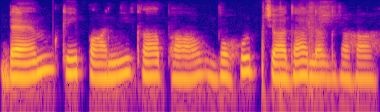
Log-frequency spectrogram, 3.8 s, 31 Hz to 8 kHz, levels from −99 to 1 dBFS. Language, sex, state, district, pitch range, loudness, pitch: Hindi, female, Uttar Pradesh, Muzaffarnagar, 170-200 Hz, -17 LUFS, 180 Hz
